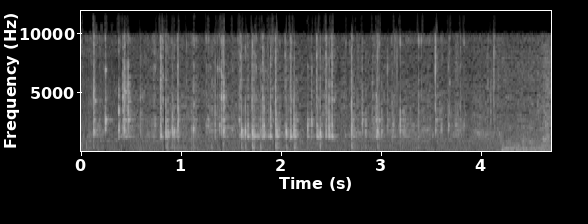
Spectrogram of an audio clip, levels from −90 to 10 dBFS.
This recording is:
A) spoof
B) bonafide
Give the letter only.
A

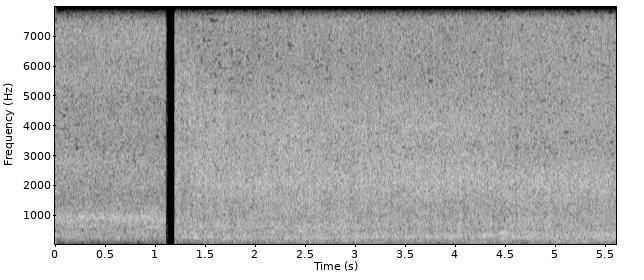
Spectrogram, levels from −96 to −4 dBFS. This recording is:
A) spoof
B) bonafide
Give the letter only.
B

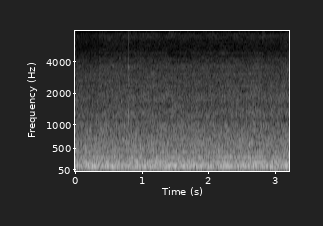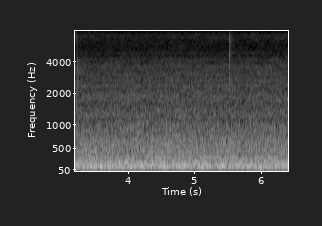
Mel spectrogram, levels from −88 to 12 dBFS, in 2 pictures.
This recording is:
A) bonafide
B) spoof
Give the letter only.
B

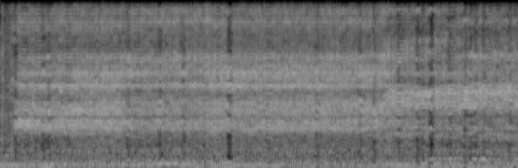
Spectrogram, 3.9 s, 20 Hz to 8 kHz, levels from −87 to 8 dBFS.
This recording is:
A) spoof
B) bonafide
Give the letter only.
A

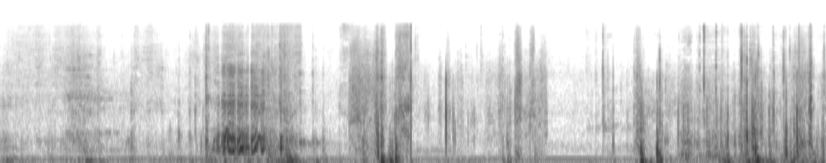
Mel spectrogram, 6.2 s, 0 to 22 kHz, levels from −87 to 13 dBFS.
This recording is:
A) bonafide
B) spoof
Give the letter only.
B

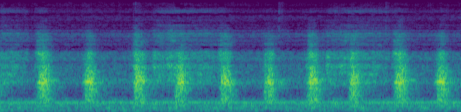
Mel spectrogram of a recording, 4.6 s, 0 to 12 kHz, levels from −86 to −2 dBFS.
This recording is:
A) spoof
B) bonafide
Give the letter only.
A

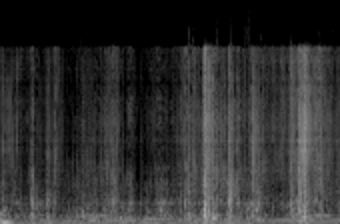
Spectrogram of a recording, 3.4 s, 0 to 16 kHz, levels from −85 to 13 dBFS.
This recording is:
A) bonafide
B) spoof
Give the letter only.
B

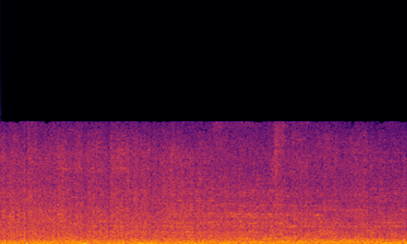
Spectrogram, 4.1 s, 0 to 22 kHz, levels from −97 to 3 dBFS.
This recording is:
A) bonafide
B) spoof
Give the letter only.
A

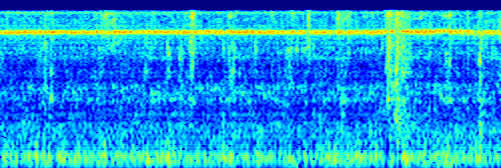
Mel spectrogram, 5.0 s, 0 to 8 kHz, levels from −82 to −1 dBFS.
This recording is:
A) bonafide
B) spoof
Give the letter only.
B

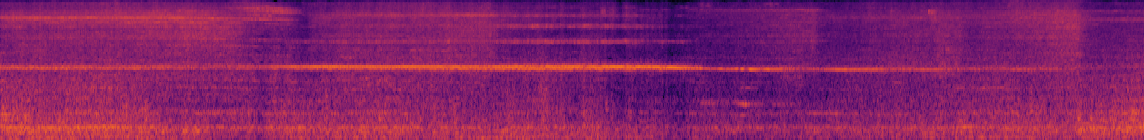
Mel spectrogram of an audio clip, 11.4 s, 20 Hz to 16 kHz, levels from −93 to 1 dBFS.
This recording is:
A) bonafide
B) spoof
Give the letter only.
A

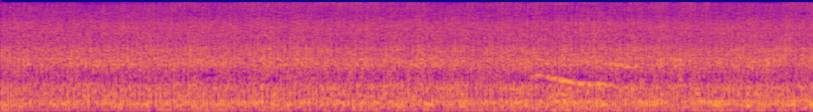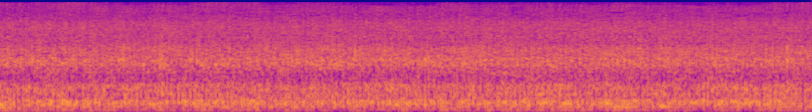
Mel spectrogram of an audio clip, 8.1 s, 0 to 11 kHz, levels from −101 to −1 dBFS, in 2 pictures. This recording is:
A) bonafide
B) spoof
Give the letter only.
B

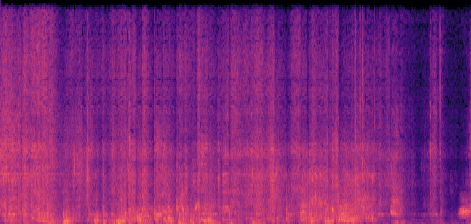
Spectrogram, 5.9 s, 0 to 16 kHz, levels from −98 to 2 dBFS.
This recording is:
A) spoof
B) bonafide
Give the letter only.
A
